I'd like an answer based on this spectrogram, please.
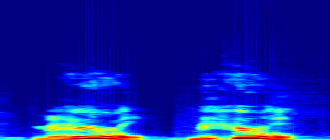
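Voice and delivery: not-great high-pitched voice. Speaker calls out in a high-pitched impression, admitting it isn't great. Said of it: "not a great uh, impression. I can't go high pitched".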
